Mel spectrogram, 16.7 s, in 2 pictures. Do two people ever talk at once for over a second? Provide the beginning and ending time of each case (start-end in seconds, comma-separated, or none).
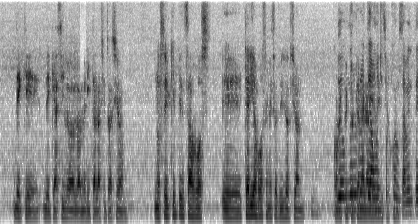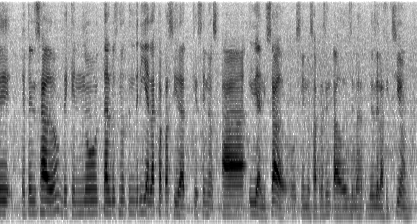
6.7-8.0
